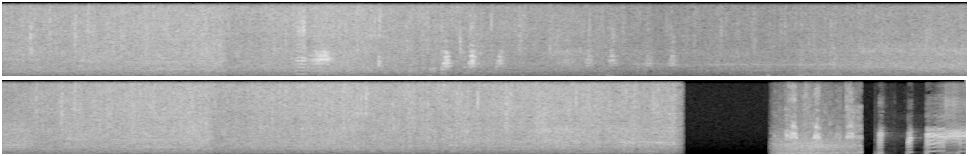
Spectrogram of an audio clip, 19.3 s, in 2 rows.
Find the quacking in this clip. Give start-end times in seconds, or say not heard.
2.9-10.4, 17.3-19.2.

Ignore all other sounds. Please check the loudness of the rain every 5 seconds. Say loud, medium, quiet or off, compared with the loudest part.
loud, medium, loud, loud.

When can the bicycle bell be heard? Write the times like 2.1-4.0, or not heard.
not heard.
